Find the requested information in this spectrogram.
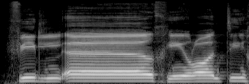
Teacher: خا موٹا ہے، را موٹا ہے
